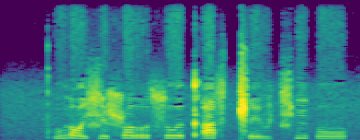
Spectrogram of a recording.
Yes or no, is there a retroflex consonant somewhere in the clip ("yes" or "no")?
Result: yes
